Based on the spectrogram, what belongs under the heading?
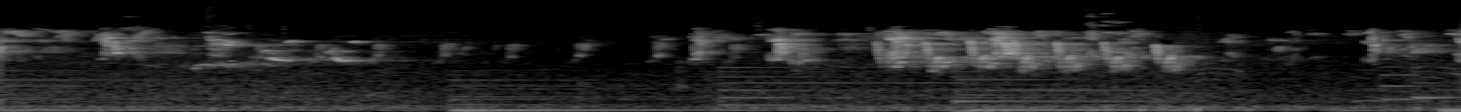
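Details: Australian wild corella cockatoos: bursts of grating, squawking flock chatter rising and falling in intensity, with soft sustained music tones beneath.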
